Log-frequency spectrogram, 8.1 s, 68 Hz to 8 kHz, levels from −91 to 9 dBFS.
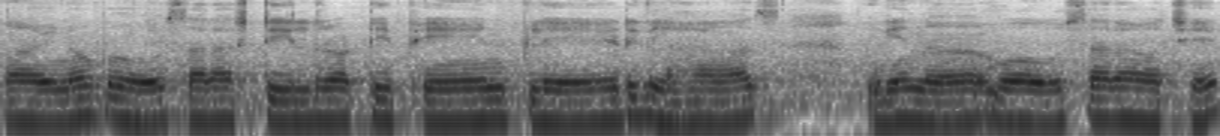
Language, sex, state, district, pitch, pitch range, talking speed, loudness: Odia, male, Odisha, Sambalpur, 120 Hz, 115-125 Hz, 95 wpm, -13 LUFS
